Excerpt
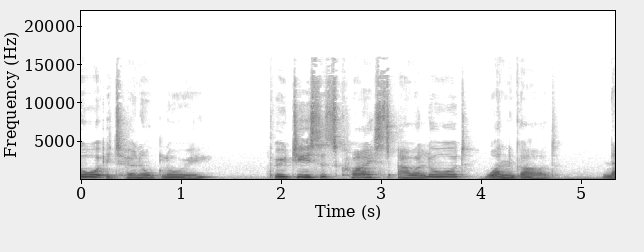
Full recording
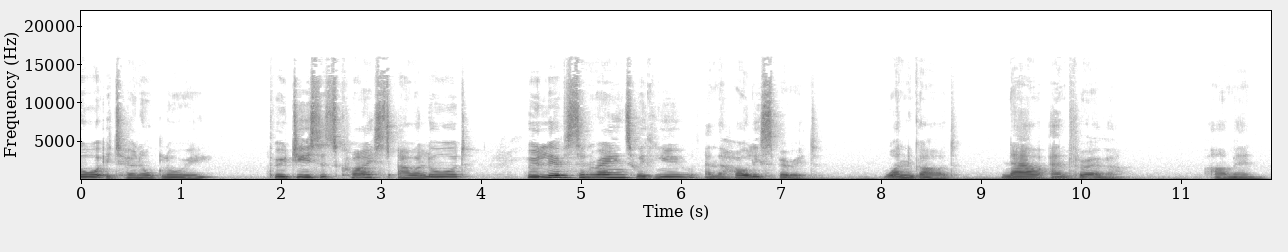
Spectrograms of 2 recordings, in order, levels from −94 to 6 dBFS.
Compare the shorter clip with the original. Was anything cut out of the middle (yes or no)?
yes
